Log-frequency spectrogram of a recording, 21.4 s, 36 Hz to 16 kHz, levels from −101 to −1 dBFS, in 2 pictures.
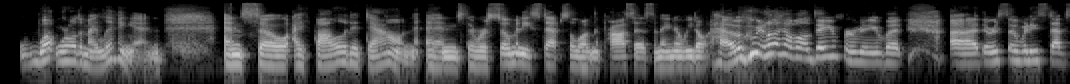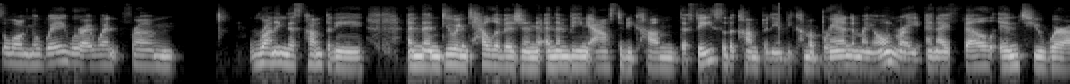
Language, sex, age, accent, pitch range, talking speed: English, female, 30-49, American, 130-165 Hz, 220 wpm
